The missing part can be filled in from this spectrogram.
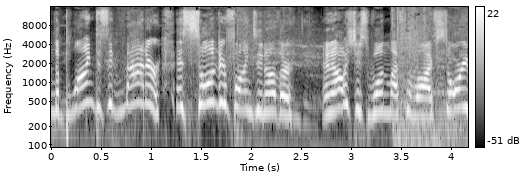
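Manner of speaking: fast, rising play-by-play call; esports caster. Acted. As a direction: build the hype through the round. Live play-by-play casting.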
